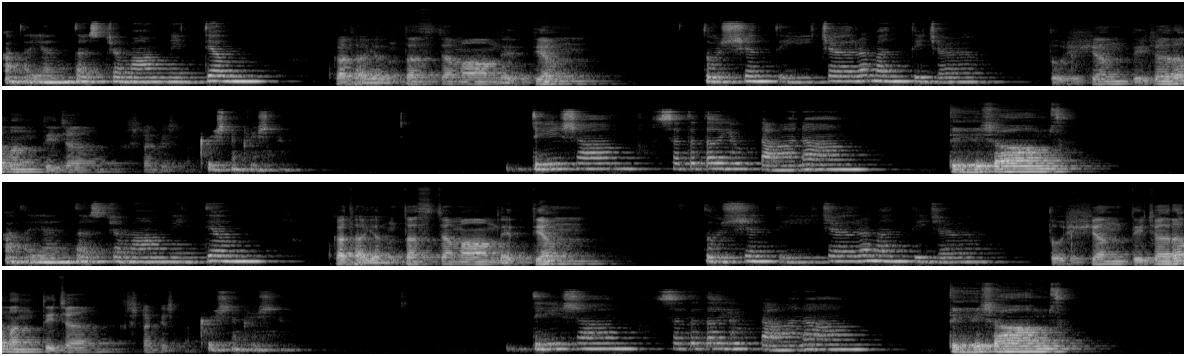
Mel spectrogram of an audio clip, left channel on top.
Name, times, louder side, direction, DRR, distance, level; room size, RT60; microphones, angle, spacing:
voice 1, 0.0-2.6 7.0-9.8 13.9-14.5 17.1-20.5, left 1 dB, 85° left, 3 dB, 0.6 m, -26 dB
voice 2, 3.3-5.9 10.5-12.9 13.2-13.5, right 3 dB, 70° right, 5 dB, 0.5 m, -26 dB
voice 3, 21.3-22.4, equal, 25° right, 2 dB, 0.6 m, -20 dB
5.8 x 2.8 x 2.3 m, 0.85 s
head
